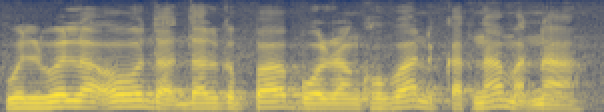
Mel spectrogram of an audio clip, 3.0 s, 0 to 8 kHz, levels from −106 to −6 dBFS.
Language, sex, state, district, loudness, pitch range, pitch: Garo, male, Meghalaya, West Garo Hills, -14 LUFS, 130-155 Hz, 135 Hz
